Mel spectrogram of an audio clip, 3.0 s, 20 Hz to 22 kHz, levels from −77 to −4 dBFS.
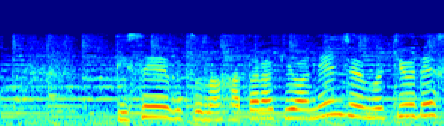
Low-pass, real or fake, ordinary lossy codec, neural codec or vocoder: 7.2 kHz; real; none; none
